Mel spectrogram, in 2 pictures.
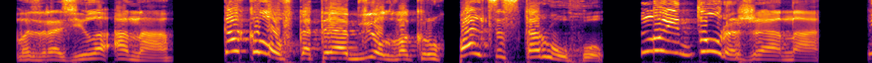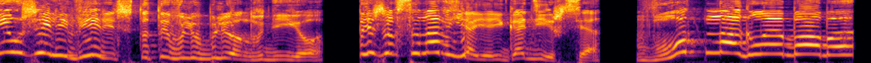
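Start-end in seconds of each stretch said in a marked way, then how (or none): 1.5-11.5 high female character voice, mocking; high-pitched catty contempt; scornful, gloating woman. Plays Regina mocking the old woman.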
